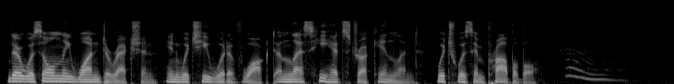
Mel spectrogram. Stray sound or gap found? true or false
true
